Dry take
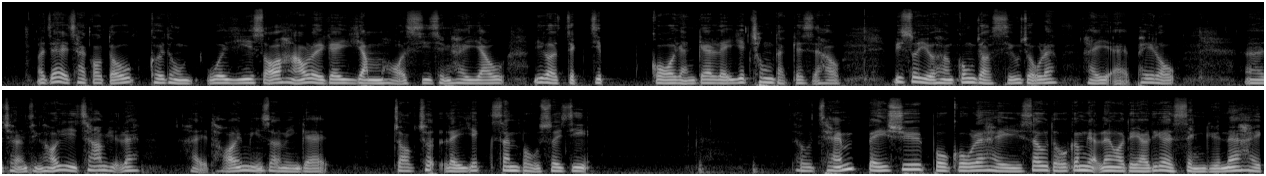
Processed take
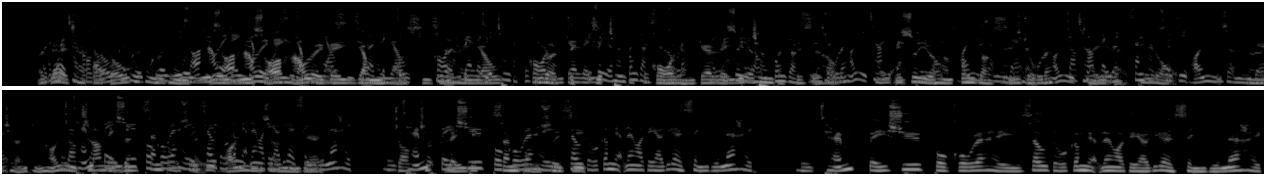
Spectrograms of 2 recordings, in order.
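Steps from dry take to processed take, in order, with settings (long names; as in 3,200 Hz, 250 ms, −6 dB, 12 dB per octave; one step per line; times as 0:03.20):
spectral dynamics exaggerated over time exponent 2
dynamic equaliser 440 Hz, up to −5 dB, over −39 dBFS, Q 1.2
delay with pitch and tempo change per echo 113 ms, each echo +4 semitones, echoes 2
level −7.5 dB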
